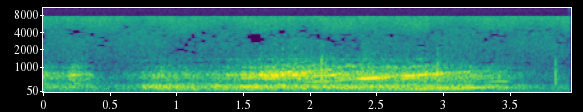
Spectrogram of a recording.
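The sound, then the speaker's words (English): A car engine turns over and catches as Cooper steps on the starter, then revs with a rising hum as he drives the car off along the street, steady and fairly loud before easing off near the end. No one speaks. “Cooper walked to his car, got in, stepped on the starter, and drove off.”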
